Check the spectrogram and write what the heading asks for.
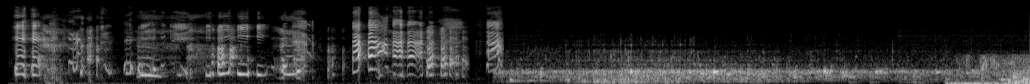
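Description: A young child laughing and giggling in short bursts for about five seconds, cutting off suddenly. Then a steady low underwater rumble with faint bubbling.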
